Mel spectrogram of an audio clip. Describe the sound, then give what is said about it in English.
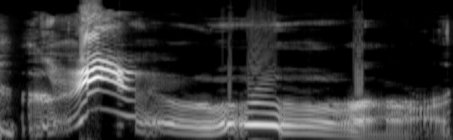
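A voice imitates the squealing brakes of a car slammed on at the last minute, with a loud, strained squeal that rises sharply, dips, then drags on in a wavering whine for about two seconds. “But what about the person behind you who slams on the brake at the last minute and goes,”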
